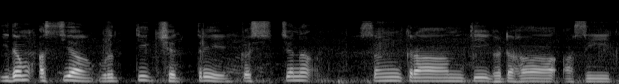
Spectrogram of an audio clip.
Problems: background sounds at intervals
